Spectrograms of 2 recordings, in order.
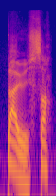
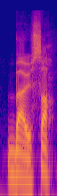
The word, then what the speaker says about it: Bausa: korrekt uttale på navnet du sier bausa det er feil og det riktige er bausa OK da har vi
